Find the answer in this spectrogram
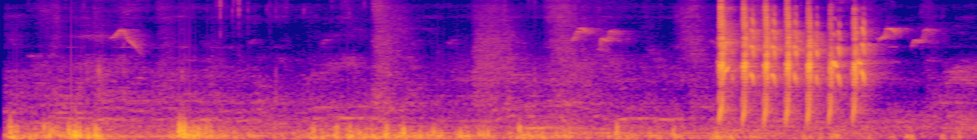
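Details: Hungry rescued baby parrots in India, found fallen from trees near a house after crows attacked them, call at feeding time. Late on comes a quick run of about seven harsh, harmonic squawks, after low handling rumble and scuffling.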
